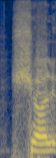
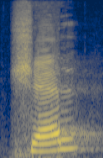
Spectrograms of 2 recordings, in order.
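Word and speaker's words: shall: को आप बनाते हैं शॉल वी गो। शॉल वी गो, इसको आप दो तरह से प्रोनाउंस कर सकते हैं, शैल या फिर शॉल।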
